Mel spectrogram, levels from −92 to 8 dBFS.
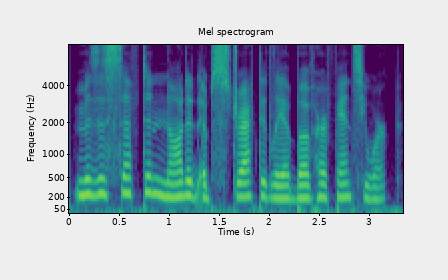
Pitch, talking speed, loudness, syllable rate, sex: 205 Hz, 125 wpm, -18 LUFS, 5.0 syllables/s, female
